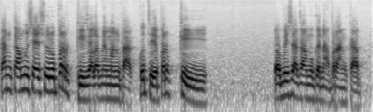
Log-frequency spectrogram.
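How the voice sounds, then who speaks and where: A wise old prophet king, as a preacher puts him on, patiently scolding in a clear, resonant male voice. He asks pointed questions, rising in pitch as he chides. It sits inside a spoken religious storytelling lesson. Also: normal speed, natural voice. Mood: chiding. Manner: chiding, questioning.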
